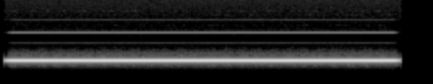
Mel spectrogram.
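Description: A steady, high test tone sounds without a break.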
